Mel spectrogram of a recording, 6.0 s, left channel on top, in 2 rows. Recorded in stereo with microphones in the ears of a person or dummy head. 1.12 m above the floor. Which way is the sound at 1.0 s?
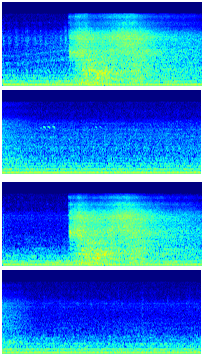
20° right (ahead or behind).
